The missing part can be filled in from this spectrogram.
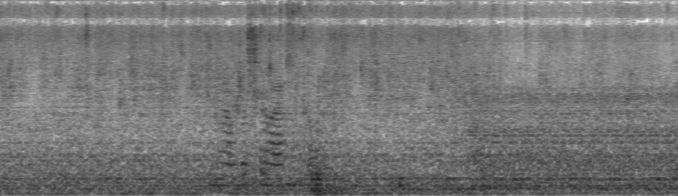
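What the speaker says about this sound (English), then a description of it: "just put the washing machine on for a load of washing at the same time" Water rushes steadily into a domestic washing machine as it fills, a continuous hissing flow with a brief clunk midway and a person speaking briefly over it.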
